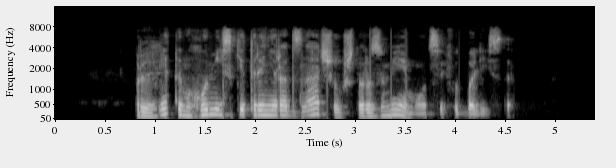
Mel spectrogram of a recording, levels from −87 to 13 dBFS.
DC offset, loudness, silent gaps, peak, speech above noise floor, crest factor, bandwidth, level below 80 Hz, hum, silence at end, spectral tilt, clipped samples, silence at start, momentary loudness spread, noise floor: under 0.1%; -18 LUFS; none; -2 dBFS; 66 dB; 18 dB; 8 kHz; -54 dBFS; none; 0.85 s; -5 dB/octave; under 0.1%; 0.8 s; 9 LU; -84 dBFS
